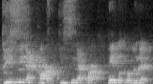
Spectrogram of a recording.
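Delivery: jittery backseat warnings; nervous wife passenger. Retold or imitated. Wife warning husband driving, anxious and loud. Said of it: "It's like having your wife drive with you".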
